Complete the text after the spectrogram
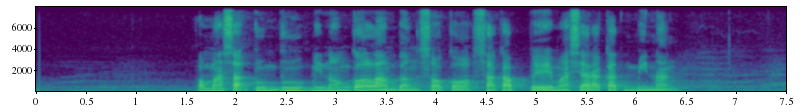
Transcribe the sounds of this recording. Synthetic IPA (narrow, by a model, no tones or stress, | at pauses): pəmasa̰ʔb̥ṳmbuminɔŋkɔlamba̤ŋsɔkɔsakab̥ɛ̤emaʃaɾakat̪̚minaŋ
